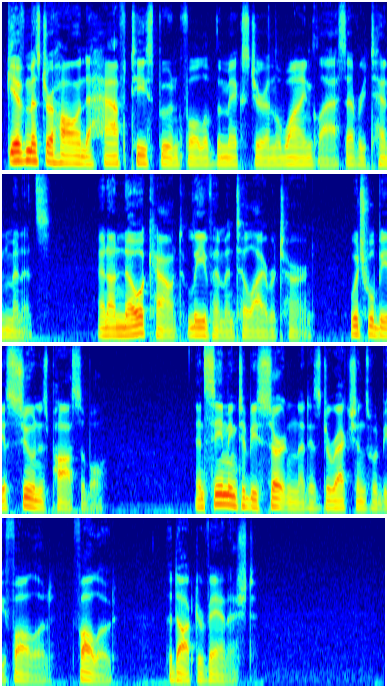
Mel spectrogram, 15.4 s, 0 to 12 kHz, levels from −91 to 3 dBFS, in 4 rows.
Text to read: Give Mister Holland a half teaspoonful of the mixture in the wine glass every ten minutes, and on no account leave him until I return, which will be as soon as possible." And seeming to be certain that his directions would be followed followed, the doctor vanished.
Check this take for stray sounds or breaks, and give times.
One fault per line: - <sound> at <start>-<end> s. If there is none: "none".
none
